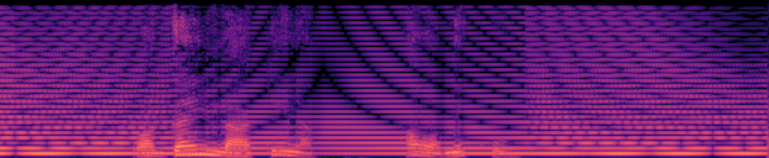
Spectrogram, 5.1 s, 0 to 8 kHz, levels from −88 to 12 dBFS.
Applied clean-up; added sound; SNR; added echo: neural mask model RNNoise.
